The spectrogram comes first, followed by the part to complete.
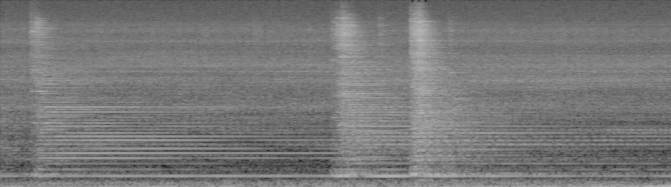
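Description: Strings of a dismantled piano's frame sounded three times: about half a second in, then twice near the middle, each a sharp attack followed by a long ringing cluster of many pitches that fades slowly. A steady electrical hum runs underneath.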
